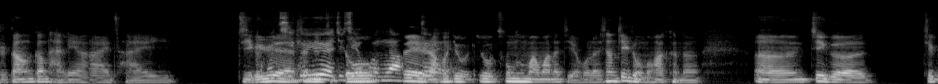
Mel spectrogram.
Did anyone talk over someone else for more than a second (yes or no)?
yes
